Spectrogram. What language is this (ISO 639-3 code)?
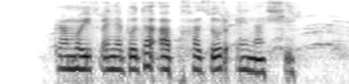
kat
